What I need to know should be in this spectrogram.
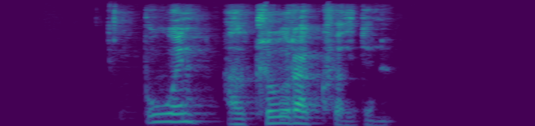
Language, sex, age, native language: Icelandic, male, 30-39, Icelandic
